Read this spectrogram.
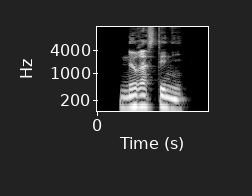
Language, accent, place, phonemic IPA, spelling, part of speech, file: French, France, Lyon, /nø.ʁas.te.ni/, neurasthénie, noun, LL-Q150 (fra)-neurasthénie.wav
- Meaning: neurasthenia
